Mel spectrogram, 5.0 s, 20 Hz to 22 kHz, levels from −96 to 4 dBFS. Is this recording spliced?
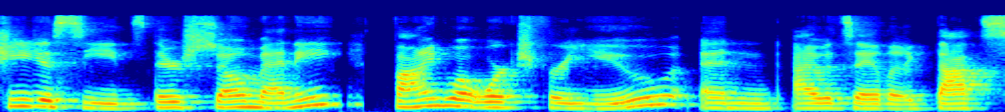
yes; 1 cut; at 1.8 s

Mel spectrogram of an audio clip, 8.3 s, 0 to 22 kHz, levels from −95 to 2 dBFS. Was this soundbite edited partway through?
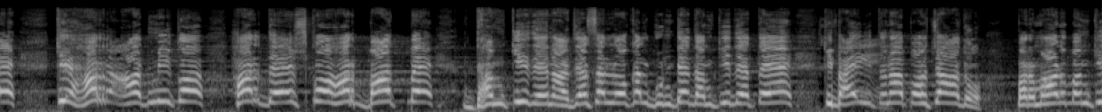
no; 0 cuts

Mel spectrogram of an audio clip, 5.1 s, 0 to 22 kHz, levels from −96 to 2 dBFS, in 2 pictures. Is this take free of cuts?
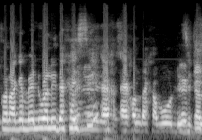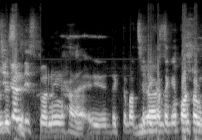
no; 1 cut; at 3.0 s

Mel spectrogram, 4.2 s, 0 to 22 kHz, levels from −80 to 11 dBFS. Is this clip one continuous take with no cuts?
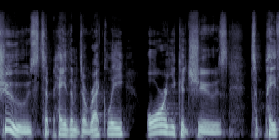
no; 1 cut; at 2.0 s

